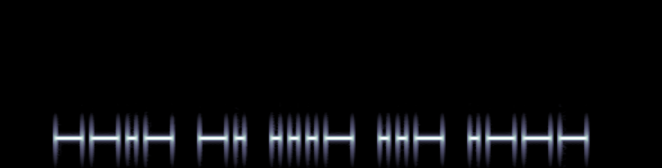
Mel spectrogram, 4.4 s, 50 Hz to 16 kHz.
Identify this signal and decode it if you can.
Morse code, heard as a keyed tone, about 20 wpm, 700 Hz. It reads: QNVUJ
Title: Code Groups - 5 Letters - 20wpm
